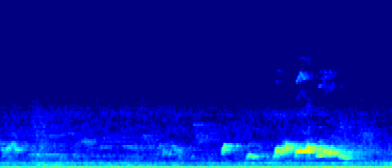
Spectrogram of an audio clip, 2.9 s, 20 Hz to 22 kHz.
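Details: Red-whiskered bulbul recorded while being trapped on 7 August 2019, giving one rich, rolling warbled phrase near the end after quiet, faint notes, against a constant low rumble.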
